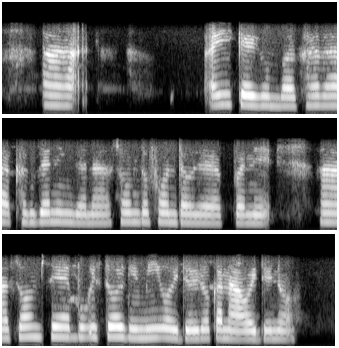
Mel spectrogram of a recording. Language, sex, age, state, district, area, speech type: Manipuri, female, 30-45, Manipur, Churachandpur, urban, conversation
